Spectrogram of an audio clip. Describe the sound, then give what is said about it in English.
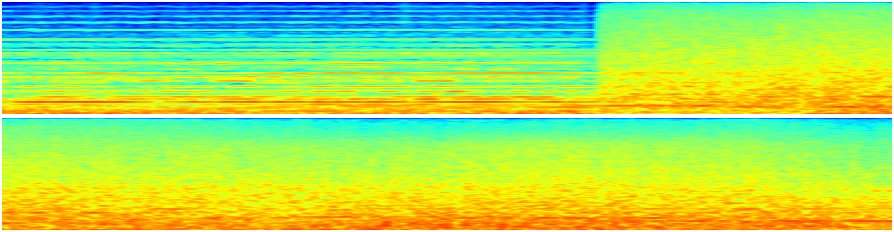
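A low droning hum with steady tones cuts off abruptly into a loud, continuous rushing roar of ocean waves that holds evenly without distinct breaks; no one speaks. “It's an ocean.”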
